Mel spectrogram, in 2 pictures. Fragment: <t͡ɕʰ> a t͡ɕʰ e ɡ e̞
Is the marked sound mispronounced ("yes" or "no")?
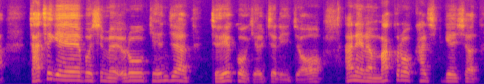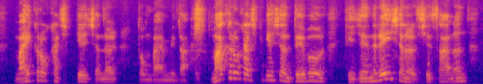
yes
